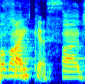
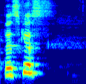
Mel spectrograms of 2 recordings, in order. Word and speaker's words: ficus: I think you mean ficus. – Josh, do you pronounce the plant Fiscus? Are you like, hey, look at that nice Fiscus plant in the corner? – Yeah.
